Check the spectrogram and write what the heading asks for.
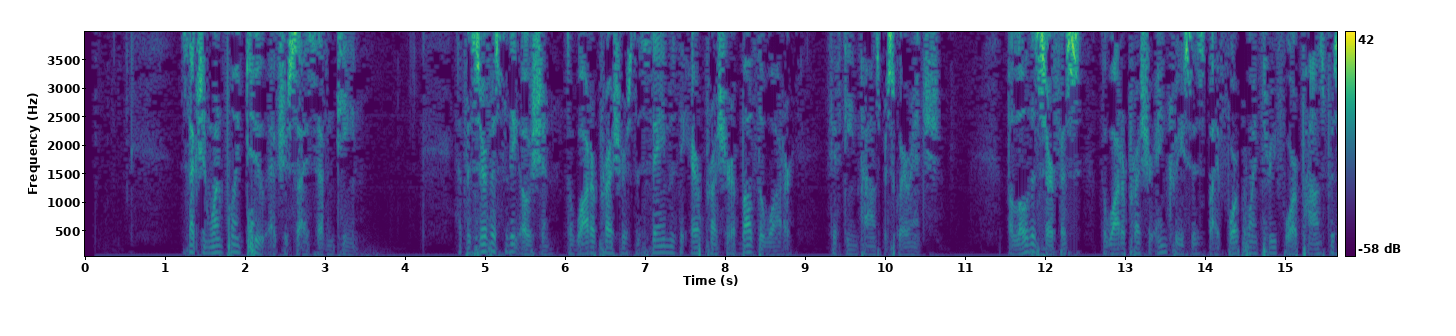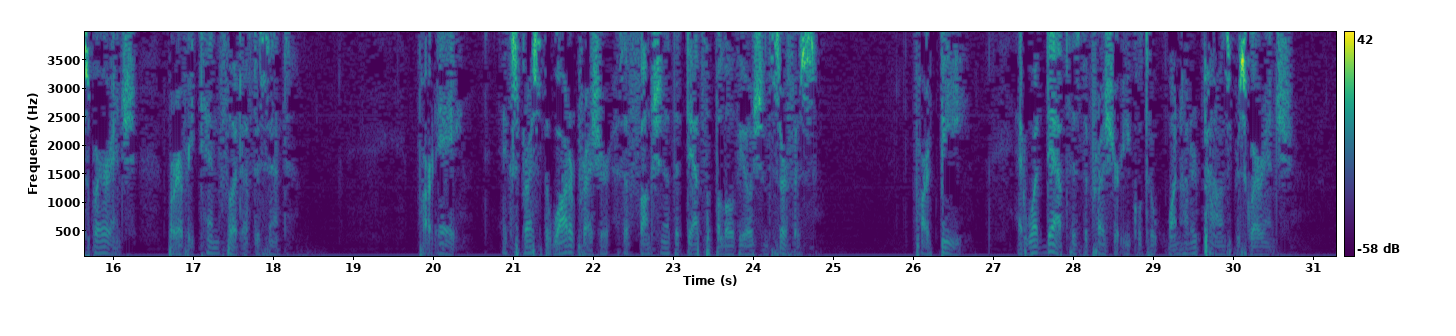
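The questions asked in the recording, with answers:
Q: Express the water pressure as a function of the depth below the ocean's surface.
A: P = 0.434d + 15 (pounds per square inch, d in feet)

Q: At what depth is the pressure equal to 100 pounds per square inch?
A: About 195.9 feet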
